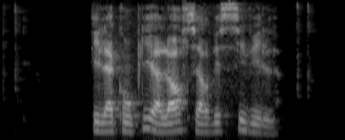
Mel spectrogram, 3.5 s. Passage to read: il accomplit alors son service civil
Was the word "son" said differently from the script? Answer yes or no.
yes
